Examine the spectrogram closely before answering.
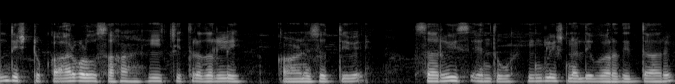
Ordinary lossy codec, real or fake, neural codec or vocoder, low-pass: none; real; none; 7.2 kHz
